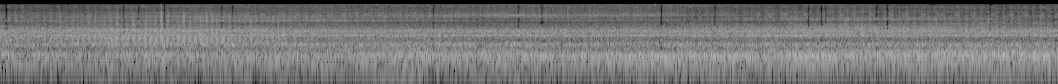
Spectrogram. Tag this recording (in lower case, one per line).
water vehicle
speedboat
vehicle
